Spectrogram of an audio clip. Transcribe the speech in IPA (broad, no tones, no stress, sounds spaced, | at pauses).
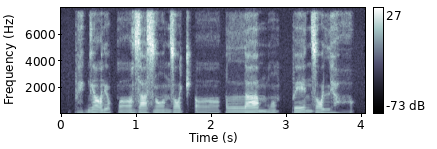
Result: p e̤ ɡʲ ɑ̃ ɾʲ ɔ p ɑ̃ z a z ɔ̃ n z ɔ t͡ʃʼ ɑ̃ | lː a m b ɔ̃ pː e n z ɔ lʲ ɑ̤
